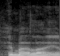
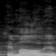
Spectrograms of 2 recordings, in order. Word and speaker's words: Himalayan: have unveiled the scram 411 a strip back himalayan or himalayan as it's correctly pronounced adventure bike that's been fettled for tackling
